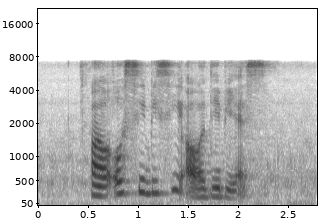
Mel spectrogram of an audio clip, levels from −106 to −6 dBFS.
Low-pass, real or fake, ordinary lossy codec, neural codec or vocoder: 7.2 kHz; fake; none; codec, 16 kHz, 4 kbps, FunCodec, trained on LibriTTS, 50 frames a second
